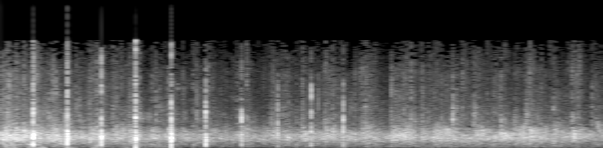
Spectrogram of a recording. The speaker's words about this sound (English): But in the meantime, can we just get a round of applause for our panelists? You guys are incredible.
